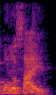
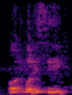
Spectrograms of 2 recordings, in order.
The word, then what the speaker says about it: policy: Policy apa polosai? Polisi.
